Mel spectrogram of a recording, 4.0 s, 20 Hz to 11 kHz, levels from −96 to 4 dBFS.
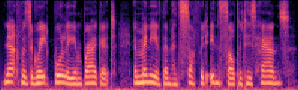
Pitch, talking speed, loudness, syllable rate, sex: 195 Hz, 255 wpm, -17 LUFS, 6.4 syllables/s, female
